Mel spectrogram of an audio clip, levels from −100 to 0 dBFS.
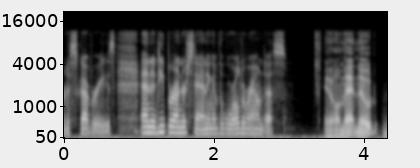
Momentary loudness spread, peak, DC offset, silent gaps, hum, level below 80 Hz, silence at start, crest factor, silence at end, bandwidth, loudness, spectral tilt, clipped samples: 13 LU; -6 dBFS; under 0.1%; none; none; -46 dBFS; 0 s; 22 dB; 0 s; 12 kHz; -27 LUFS; -5 dB/octave; under 0.1%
